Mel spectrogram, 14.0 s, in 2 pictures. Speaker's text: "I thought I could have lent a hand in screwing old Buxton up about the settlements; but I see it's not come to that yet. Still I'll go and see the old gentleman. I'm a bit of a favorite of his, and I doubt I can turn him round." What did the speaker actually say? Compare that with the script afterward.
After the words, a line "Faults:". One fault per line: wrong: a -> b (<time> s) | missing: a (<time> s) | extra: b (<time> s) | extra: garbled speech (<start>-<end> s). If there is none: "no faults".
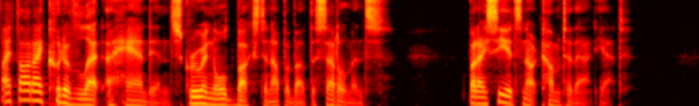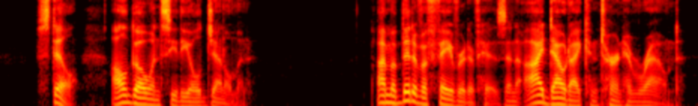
"I thought I could have let a hand in screwing old Buxton up about the settlements; but I see it's not come to that yet. Still I'll go and see the old gentleman. I'm a bit of a favorite of his, and I doubt I can turn him round."
Faults:
wrong: lent -> let (0.8 s)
